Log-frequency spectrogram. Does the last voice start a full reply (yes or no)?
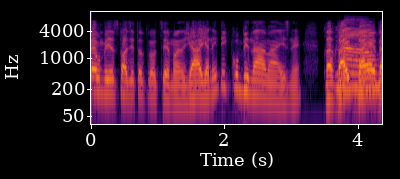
no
